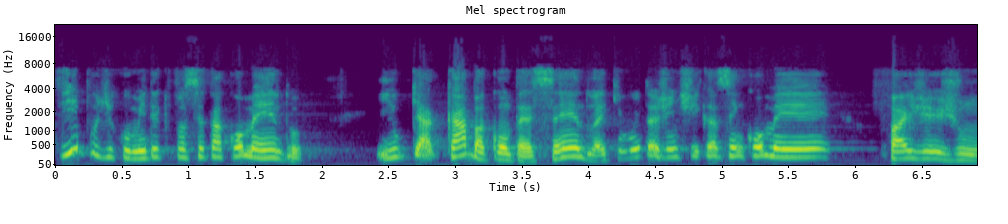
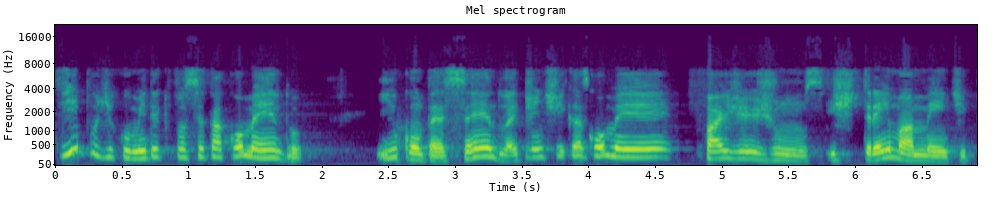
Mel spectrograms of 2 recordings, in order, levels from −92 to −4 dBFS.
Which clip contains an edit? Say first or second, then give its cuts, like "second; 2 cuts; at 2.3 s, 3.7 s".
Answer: second; 4 cuts; at 2.6 s, 3.5 s, 4.0 s, 4.7 s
